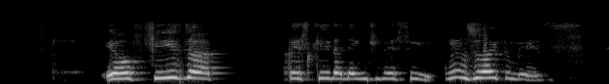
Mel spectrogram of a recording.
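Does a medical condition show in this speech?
Yes: cerebral palsy.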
